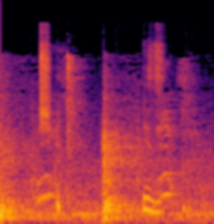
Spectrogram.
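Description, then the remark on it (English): A woman pounds on a house's front door: a few heavy, irregular thuds while people speak loudly over the banging. “She's hammering through the front door.”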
